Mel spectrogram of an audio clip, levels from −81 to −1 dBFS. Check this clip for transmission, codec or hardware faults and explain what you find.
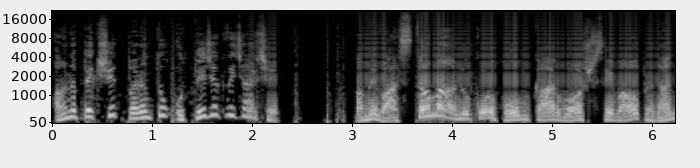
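Two faults are present in this speech clip.

Overdone noise removal runs throughout. The noise reduction was set too aggressively, pulling individual frequency bands down whenever they sat near its noise estimate, so quiet parts of the voice vanished with them. The background drops and breaks up into twinkling specks.

Block size mismatch (padded) starts at 1.94 s, right after "અનપેક્ષિત પરંતુ ઉત્તેજક", and continues to the end. One stage delivers shorter blocks than the next expects, and each shortfall is zero-filled. Those regular gaps produce a 100 Hz buzz, and the speech runs at 0.919 times normal speed with its timbre unchanged.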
